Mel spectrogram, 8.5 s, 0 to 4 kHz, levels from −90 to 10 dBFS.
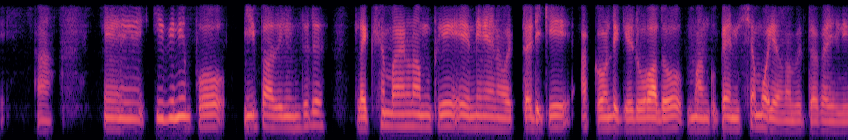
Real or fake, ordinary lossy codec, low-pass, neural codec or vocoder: fake; none; 3.6 kHz; codec, 24 kHz, 0.9 kbps, WavTokenizer, medium speech release version 2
